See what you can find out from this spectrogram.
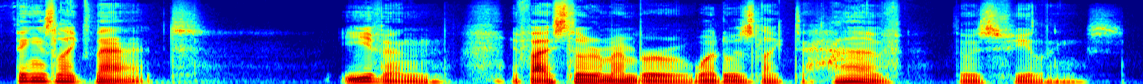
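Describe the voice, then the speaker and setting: A man's voice: mid-range voice, fairly bright tone, no room sound, studio quality. A man playing a theatrical male wolf-mutant supervillain in love, teasing and wounded, in a scripted audio roleplay spoken to the listener. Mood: regretful, pleading. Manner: theatrical, taunting, dramatic swoops and pauses.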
